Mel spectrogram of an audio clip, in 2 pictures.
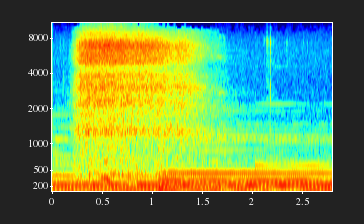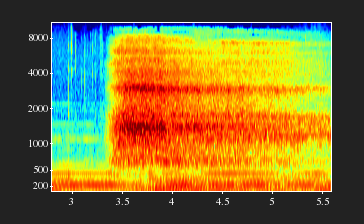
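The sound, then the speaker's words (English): Two long, airy mouth breaths, one in and one out, are taken in a relaxation exercise that pretends to breathe fire. The second breath is louder and rougher, and soft, sustained music plays underneath. “pretending you are breathing fire. Ready? Okay. Deep breath in and out.”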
